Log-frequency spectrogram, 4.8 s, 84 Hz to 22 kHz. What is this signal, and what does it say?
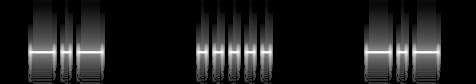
Morse code, heard as a keyed tone, about 15 wpm, spaced as for 7 wpm, 700 Hz. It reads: K5K
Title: USA Call Signs - 5 Characters - 4x Character Spacing - 15wpm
